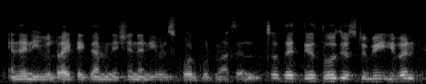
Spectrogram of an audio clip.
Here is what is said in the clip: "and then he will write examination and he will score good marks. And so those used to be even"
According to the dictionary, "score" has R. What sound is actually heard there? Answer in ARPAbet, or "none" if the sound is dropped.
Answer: R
